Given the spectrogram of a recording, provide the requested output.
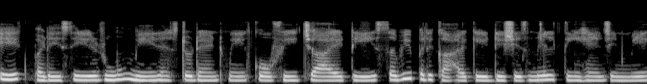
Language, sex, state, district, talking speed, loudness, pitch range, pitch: Hindi, female, Chhattisgarh, Sukma, 165 wpm, -14 LUFS, 185-205 Hz, 190 Hz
